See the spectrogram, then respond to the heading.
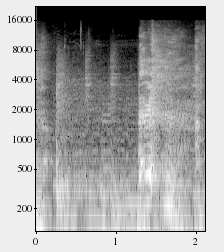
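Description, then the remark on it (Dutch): A sudden, loud, breathy burst from a person, most likely a sneeze, lasting under a second, with a quieter stretch of murmured voice sounds leading into it. “Gezondheid.”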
